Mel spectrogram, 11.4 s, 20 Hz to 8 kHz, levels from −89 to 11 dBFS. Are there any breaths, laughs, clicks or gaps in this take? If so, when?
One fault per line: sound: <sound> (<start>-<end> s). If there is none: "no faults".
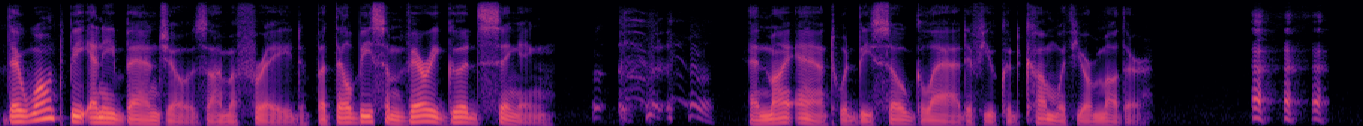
sound: cough (4.9-6.0 s)
sound: laugh (10.4-11.1 s)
